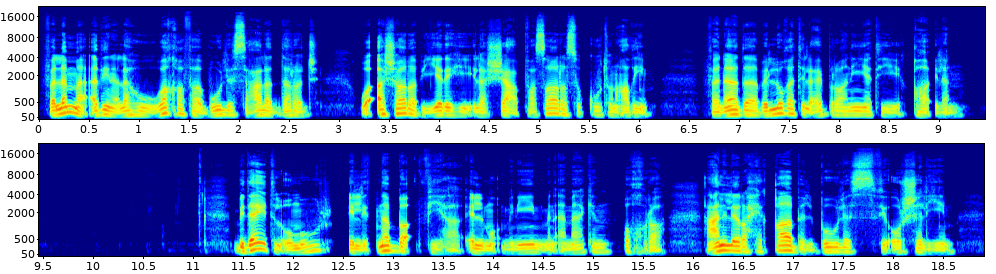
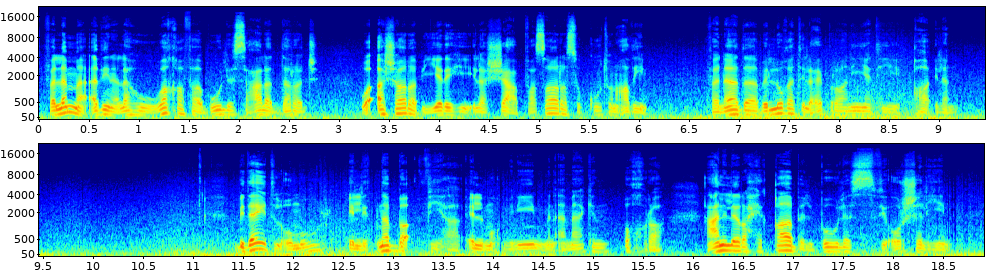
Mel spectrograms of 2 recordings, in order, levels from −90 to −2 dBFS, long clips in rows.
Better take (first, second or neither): first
